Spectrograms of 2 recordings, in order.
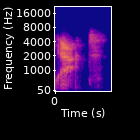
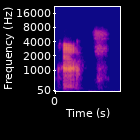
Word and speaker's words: ACT: s it sounds like act that's how you're supposed to say it I know with DBT and CBT you say the letters uh but according to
